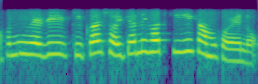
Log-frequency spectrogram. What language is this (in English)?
Assamese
